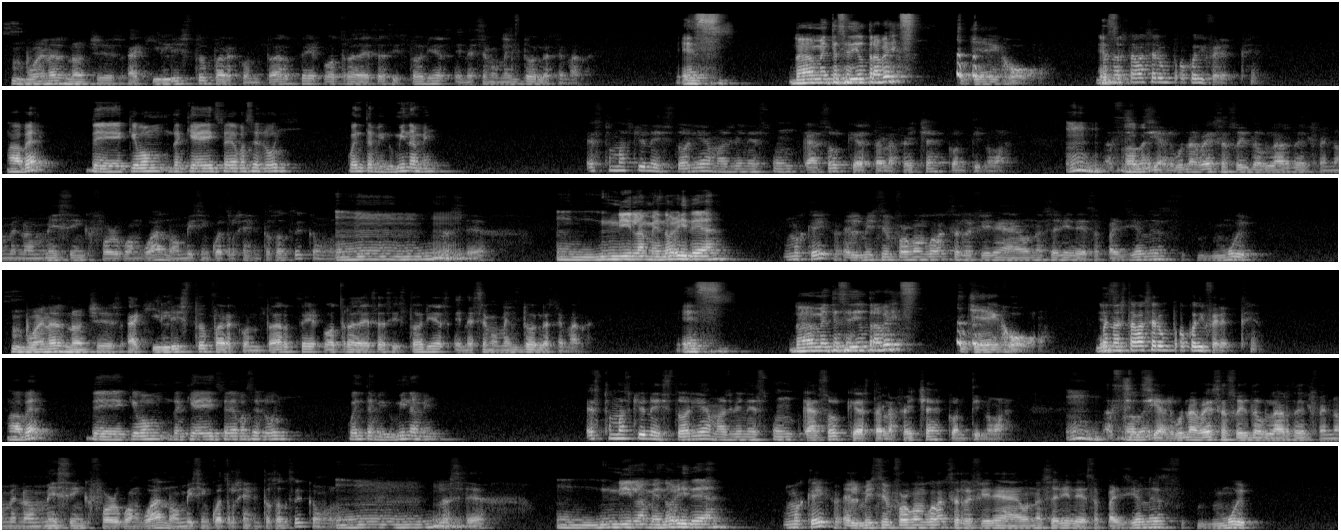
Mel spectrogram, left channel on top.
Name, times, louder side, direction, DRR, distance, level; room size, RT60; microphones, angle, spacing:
voice 1, 0.1-5.8 9.6-10.5 10.9-12.6 19.2-23.5 24.4-30.1 30.5-32.0 34.6-39.2, right 5 dB, 75° right, 0.5 m, -23 dB
voice 2, 6.7-7.3 7.9-9.1 9.5-9.6 11.0-11.1 13.4-13.8 14.2-16.2 16.8-17.7 24.0-24.9 30.1-31.4 32.3-34.0, left 2 dB, 35° left, 1.3 m, -20 dB
6.5 x 5.6 x 7.2 m
head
